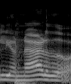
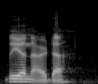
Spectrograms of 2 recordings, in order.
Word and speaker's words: Leonarda: Oh, I thought you said Leonardo. I'm like, what? – Nope, Leonarda.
